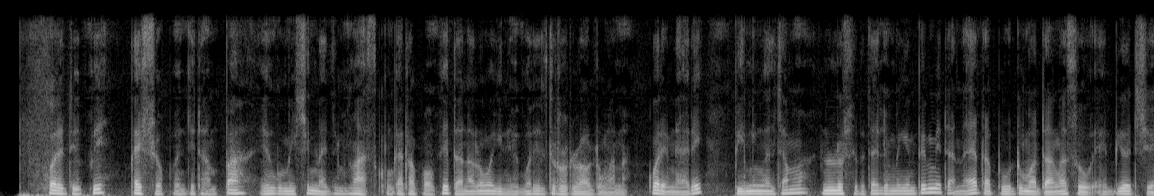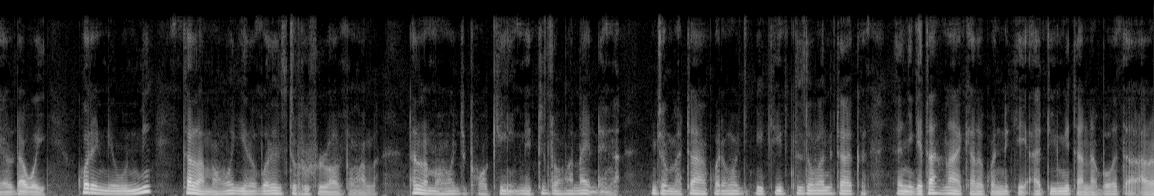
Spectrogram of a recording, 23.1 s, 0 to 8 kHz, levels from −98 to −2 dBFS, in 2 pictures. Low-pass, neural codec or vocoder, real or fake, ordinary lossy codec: 7.2 kHz; codec, 16 kHz, 2 kbps, FunCodec, trained on LibriTTS, 25 frames a second; fake; none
